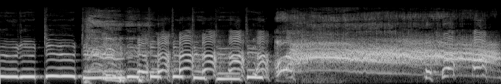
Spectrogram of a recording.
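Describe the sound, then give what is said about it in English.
A voice imitates the Five Nights at Freddy's 1 jump scare scream: a few wavering, moaning vocal sounds build into a loud, harsh, raspy screech held for about two seconds. “He sounds like the Five Nights at Freddy's 1 jump scare. the like screamies.”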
